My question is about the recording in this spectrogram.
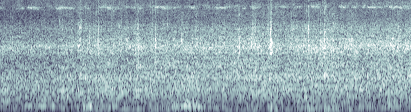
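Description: Bemo model railway trains running on the layout track: a steady low rumble of the small electric motors and metal wheels rolling on the rails, with a few light clicks.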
